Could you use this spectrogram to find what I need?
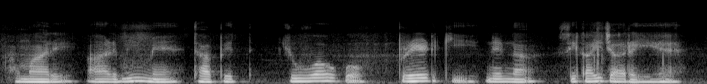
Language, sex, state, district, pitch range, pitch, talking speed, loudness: Hindi, male, Uttar Pradesh, Hamirpur, 120-140 Hz, 130 Hz, 110 wpm, -17 LUFS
